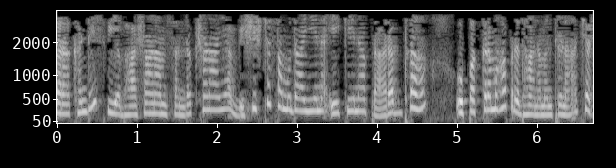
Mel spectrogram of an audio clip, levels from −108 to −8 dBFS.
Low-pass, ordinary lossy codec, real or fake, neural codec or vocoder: 3.6 kHz; MP3, 16 kbps; real; none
